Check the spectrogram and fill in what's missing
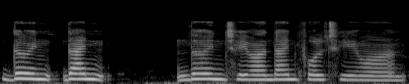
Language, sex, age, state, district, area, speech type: Kashmiri, female, 45-60, Jammu and Kashmir, Ganderbal, rural, spontaneous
